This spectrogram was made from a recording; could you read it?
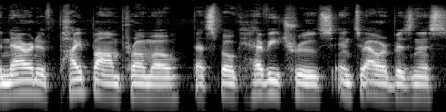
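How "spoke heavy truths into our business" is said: ordinary talk, nothing marked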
